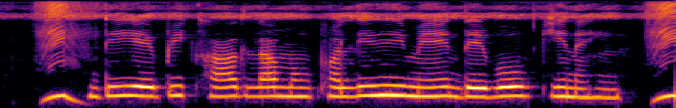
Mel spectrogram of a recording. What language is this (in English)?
Chhattisgarhi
